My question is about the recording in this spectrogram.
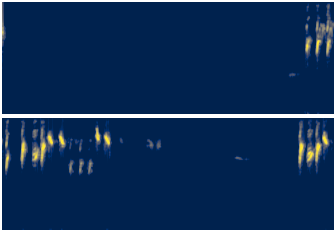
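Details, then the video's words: European goldfinch song for tutoring chicks, presented as error-free: after three seconds of silence comes a short burst of rapid liquid twitters and chirps, a few lone high notes, then another brief twittering phrase at the end. "تغريد طائر الحسون بدون أخطاء لتعليم الفراخ"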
